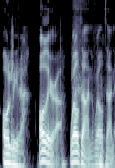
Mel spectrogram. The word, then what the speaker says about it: Olyra: Most people know it as Olyra, but you pronounce it, and the correct pronunciation is Olyra.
